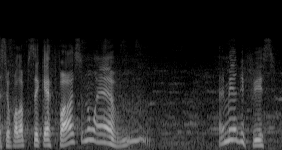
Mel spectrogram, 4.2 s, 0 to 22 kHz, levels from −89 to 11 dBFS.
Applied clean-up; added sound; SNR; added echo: none; none; none; none.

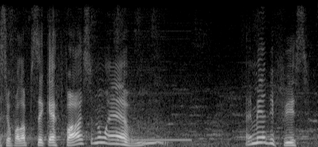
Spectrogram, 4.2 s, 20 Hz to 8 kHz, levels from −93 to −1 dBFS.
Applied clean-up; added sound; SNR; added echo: none; Telephone; 16 dB; none.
